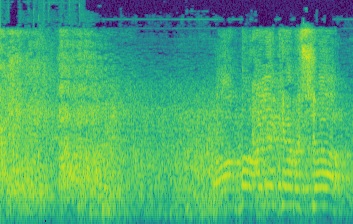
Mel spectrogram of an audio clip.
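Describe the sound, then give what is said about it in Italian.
Gunfire and crowd chanting from amateur video shot in Syria: a dense, harsh wash of loud rumbling noise, with shouted, chanting voices rising above it in the second half. “È questo l'unico genere di documentazione audio-video che arriva dalla Siria in questi giorni. Video amatoriali di cori e spari.”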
